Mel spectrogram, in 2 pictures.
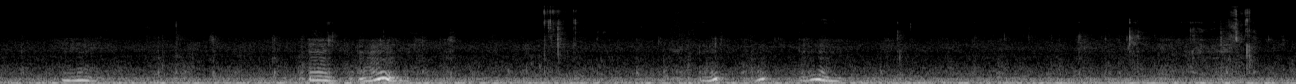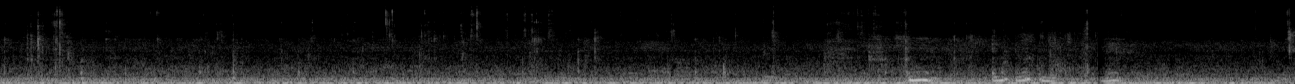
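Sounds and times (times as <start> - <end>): person chewing with mouth clicks: 1.4 - 4.6, 8.8 - 24.6, 25.4 - 25.9.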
